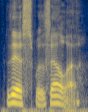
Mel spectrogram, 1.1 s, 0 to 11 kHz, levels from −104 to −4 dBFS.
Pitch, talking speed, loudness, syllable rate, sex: 175 Hz, 165 wpm, -17 LUFS, 4.3 syllables/s, female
